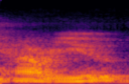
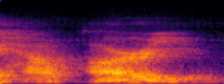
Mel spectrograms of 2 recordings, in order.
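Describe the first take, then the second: First: Said in the usual way. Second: Slow, genuinely curious "How are you?"; sincere, interested how are you. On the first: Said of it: "instead of saying". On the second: Shown as a demonstration. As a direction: stretch out "How are you?" like you really want to know. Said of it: "that changes it".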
